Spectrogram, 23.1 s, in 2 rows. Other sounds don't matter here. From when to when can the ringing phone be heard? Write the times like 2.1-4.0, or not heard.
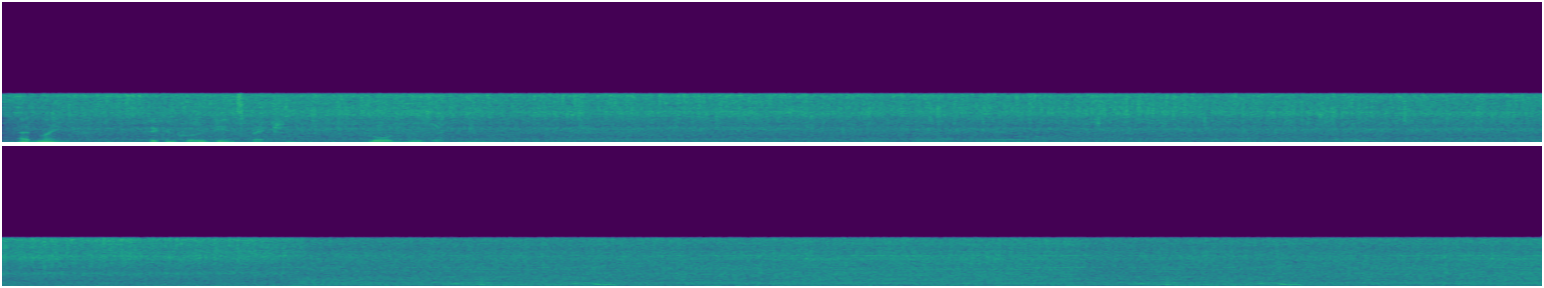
not heard.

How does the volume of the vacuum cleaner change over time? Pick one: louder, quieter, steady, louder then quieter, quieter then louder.
louder.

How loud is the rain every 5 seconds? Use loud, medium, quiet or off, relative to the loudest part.
loud, loud, loud, medium, medium.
